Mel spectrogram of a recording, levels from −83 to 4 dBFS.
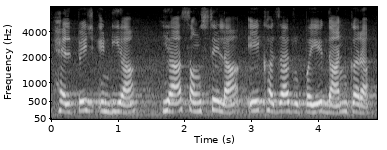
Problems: constant background noise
